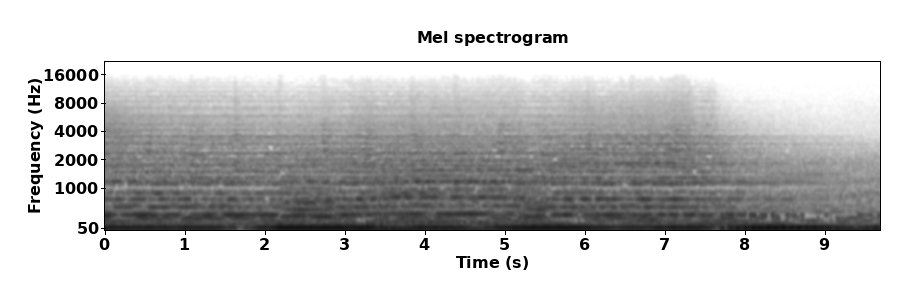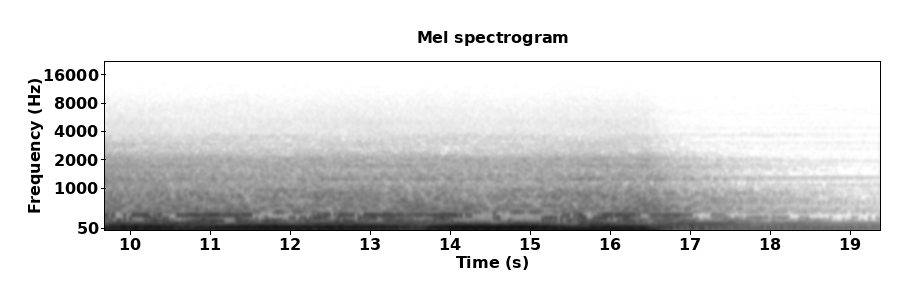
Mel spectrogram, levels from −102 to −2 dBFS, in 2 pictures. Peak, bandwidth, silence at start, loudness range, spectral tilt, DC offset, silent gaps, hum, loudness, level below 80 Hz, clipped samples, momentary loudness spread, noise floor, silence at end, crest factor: -2 dBFS; 4.7 kHz; 0 s; 4 LU; -9 dB/octave; under 0.1%; none; none; -16 LUFS; -14 dBFS; under 0.1%; 7 LU; -46 dBFS; 1.75 s; 12 dB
